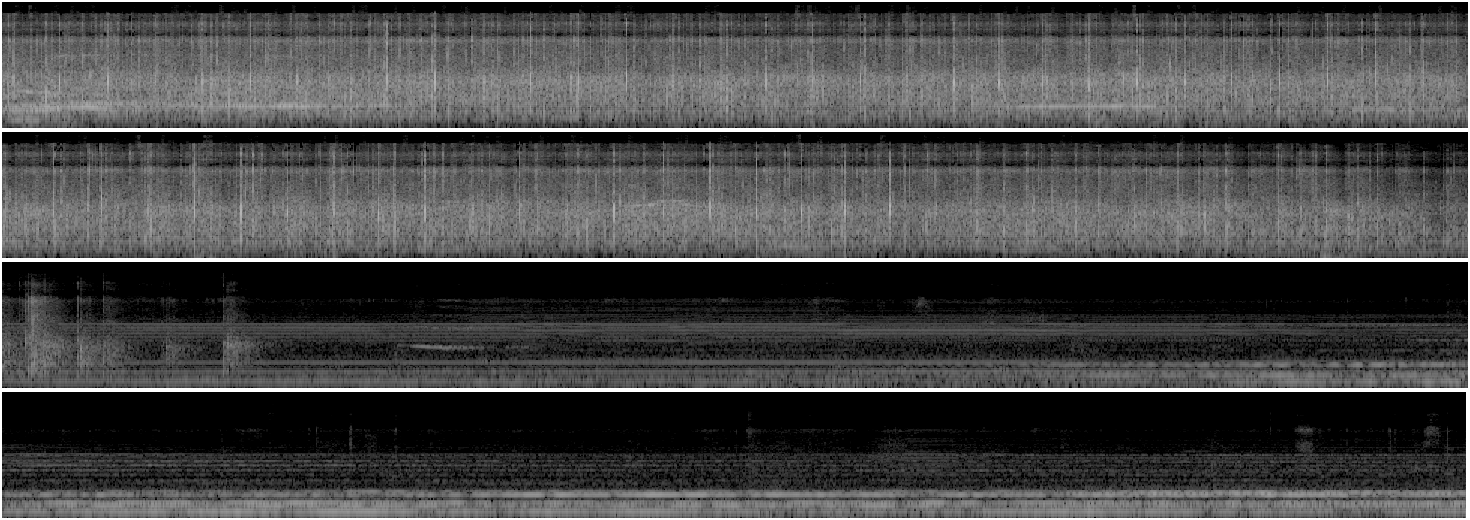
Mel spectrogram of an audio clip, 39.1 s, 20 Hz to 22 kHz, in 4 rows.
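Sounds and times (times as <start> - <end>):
audience applauding: 0.0 - 21.4
soft held musical tones: 23.1 - 39.0.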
